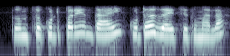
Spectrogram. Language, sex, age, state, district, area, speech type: Marathi, female, 30-45, Maharashtra, Hingoli, urban, conversation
